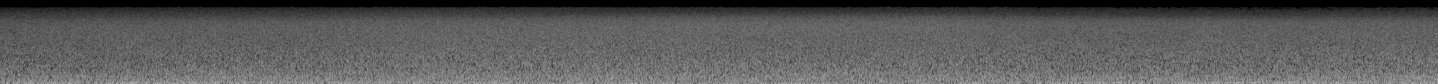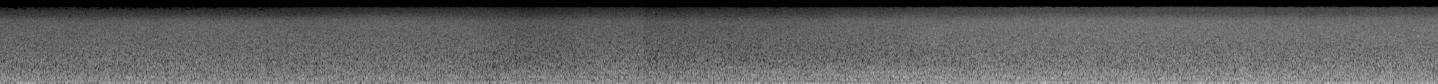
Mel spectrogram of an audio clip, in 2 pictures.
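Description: Steady rushing of water at a hydroelectric plant, an even roar that grows a little louder about three-quarters of the way through.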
